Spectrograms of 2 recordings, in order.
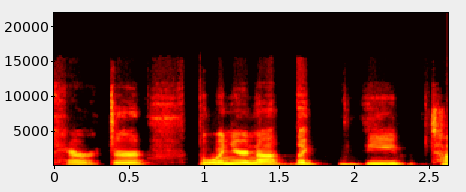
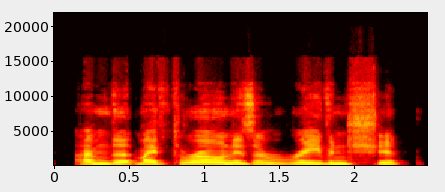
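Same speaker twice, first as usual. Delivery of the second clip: ordinary delivery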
